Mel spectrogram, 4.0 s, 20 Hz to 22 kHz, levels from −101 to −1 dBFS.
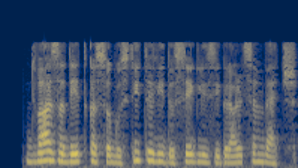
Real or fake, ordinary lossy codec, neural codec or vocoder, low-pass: fake; AAC, 24 kbps; vocoder, 44.1 kHz, 128 mel bands every 256 samples, BigVGAN v2; 19.8 kHz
